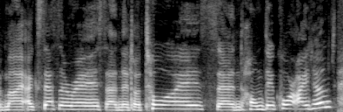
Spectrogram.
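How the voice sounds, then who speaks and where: Her voice is high in pitch, with ordinary pitch variation, as this woman speaks at a fairly slow pace. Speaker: knitting podcast host. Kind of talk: casual vlog chat. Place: home room. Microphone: lapel.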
